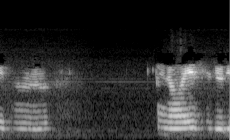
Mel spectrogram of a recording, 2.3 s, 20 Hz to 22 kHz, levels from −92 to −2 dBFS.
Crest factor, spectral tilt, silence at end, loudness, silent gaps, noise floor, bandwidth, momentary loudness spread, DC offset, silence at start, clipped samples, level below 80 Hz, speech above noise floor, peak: 22 dB; -3.5 dB/octave; 0 s; -17 LUFS; none; -62 dBFS; 7 kHz; 18 LU; under 0.1%; 0 s; under 0.1%; -80 dBFS; 41 dB; -2 dBFS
